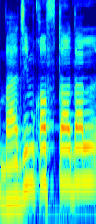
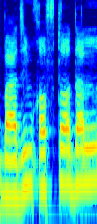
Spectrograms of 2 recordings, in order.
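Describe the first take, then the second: The two takes are said the same way.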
